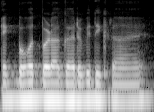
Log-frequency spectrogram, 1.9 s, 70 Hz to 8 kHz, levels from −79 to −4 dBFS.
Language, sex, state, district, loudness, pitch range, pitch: Hindi, male, Arunachal Pradesh, Lower Dibang Valley, -15 LUFS, 115-120 Hz, 120 Hz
